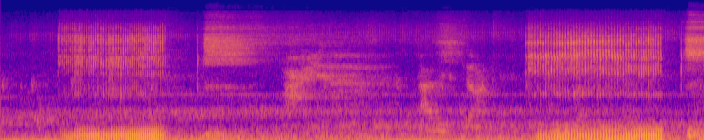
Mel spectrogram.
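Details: Snoring while sleeping with owner: loud snorting snores, two long rattling breaths with hissing air sounds between, over a steady low background hum.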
